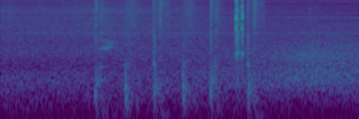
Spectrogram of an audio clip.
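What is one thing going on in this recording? Footsteps patter quickly on soft ground.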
